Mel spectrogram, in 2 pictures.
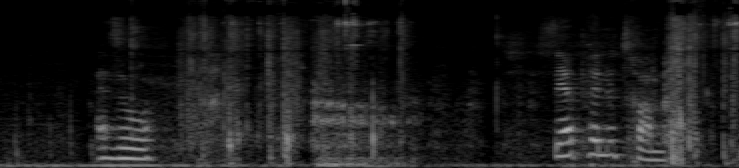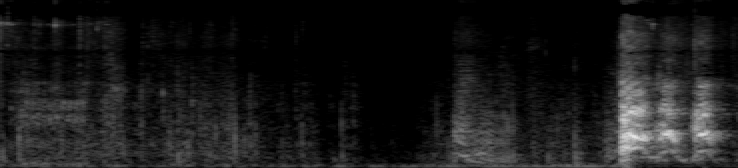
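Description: A dog whines in short high cries.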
